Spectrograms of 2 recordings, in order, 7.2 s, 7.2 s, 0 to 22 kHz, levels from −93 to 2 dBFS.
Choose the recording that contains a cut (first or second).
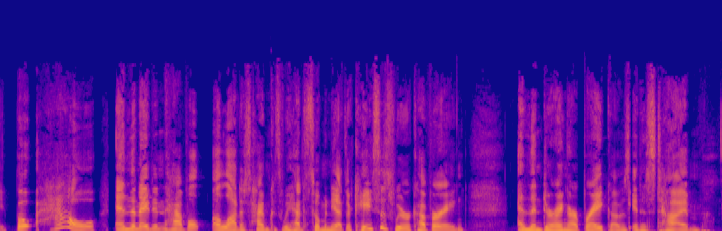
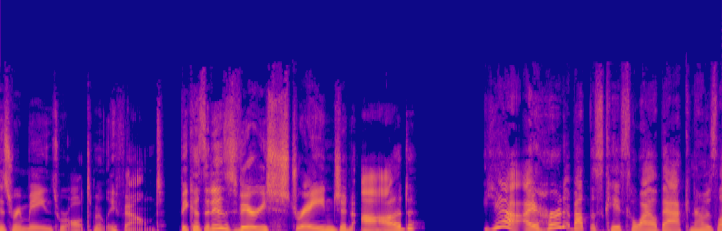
first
